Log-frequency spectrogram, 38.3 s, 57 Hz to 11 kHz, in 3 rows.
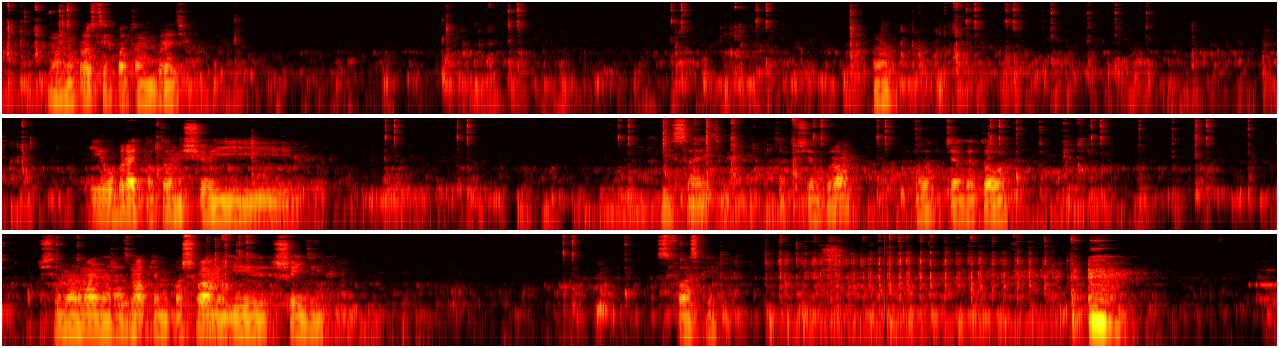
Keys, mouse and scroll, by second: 0.1 a, 4.6 2, 6.7-7.7 right drag, 7.7 ctrl+Tab, 9.6 ctrl+Tab, 10.0 click, 10.4-12.7 middle drag, 12.7 a, 14.1 a, 15.1 n, 19.6-21.1 drag, 21.1 ctrl+Tab, 21.7 click, 21.8-23.6 middle drag, 23.6 ctrl+Tab, 24.0 middle click, 24.7 click, 25.1 middle click, 25.6-26.0 scroll down 1, 26.0 middle click, 26.3-26.9 scroll up 2, 26.9-28.0 scroll down 1, 28.0 ctrl+Tab, 31.0 click, 31.6-34.6 middle drag, 34.6 ctrl+z.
